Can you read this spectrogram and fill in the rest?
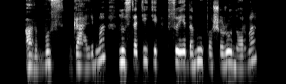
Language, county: Lithuanian, Kaunas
